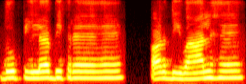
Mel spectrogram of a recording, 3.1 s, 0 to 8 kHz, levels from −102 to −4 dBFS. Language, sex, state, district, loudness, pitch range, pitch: Hindi, female, Gujarat, Valsad, -14 LUFS, 220-235 Hz, 230 Hz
